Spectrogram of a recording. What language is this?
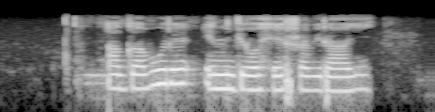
Kinyarwanda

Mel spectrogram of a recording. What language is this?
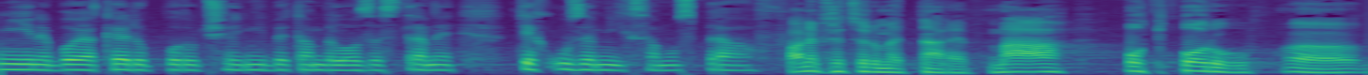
Czech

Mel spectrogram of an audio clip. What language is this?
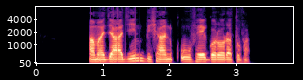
Oromo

